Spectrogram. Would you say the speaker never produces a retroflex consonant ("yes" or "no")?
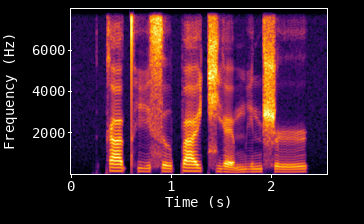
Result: no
